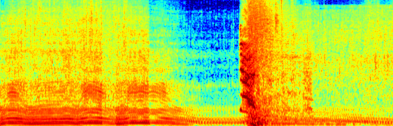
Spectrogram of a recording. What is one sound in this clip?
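A motorcycle engine revs and rumbles as the bike rides over rough ground.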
